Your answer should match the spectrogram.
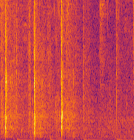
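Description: A chilled plastic water bottle is banged hard three times, with sharp knocks about half a second apart. This is the shock meant to make the supercooled water inside freeze all at once. Background music with a steady beat plays under it.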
